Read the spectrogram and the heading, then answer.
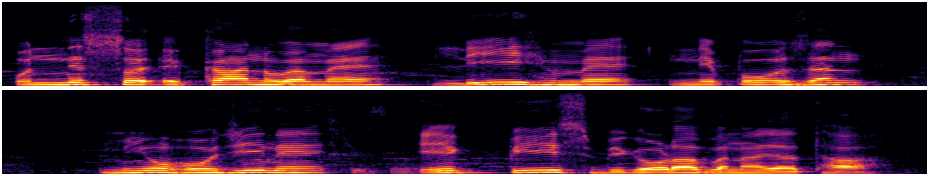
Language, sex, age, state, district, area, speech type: Urdu, male, 18-30, Bihar, Purnia, rural, read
